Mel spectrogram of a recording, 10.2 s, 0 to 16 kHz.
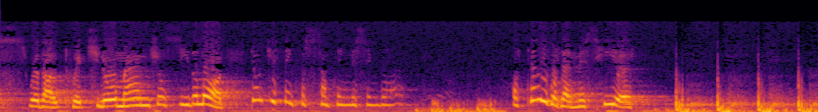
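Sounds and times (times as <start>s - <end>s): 
faint continuous hum: 0.0s - 10.2s
speech: 0.4s - 5.1s, 6.4s - 8.1s
heart beating: 5.1s - 6.6s, 7.6s - 10.2s.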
